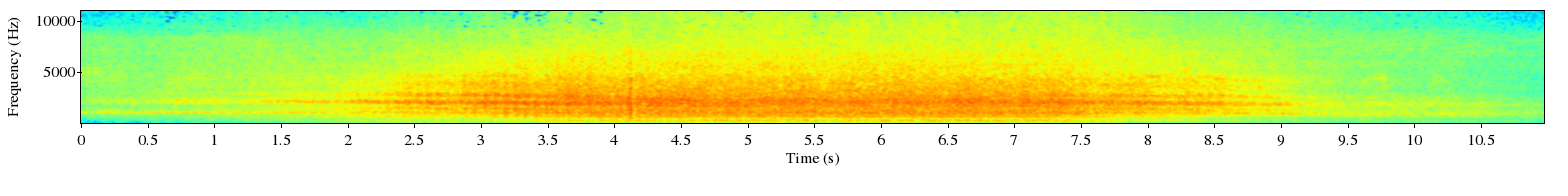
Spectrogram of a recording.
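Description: A JR Tokaido Line train passing at over 100 km/h. The rush of wheels on rail and air builds up, stays loud for about five seconds as the cars go by, then fades away.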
